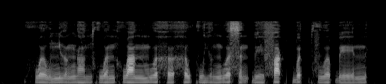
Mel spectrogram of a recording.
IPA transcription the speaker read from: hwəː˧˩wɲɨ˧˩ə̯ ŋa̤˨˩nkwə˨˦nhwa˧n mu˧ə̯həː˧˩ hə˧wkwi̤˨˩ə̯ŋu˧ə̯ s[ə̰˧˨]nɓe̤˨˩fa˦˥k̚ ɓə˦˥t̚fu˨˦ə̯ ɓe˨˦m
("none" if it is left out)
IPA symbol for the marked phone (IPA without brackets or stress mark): ə̰˧˨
